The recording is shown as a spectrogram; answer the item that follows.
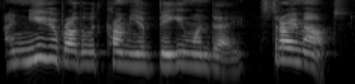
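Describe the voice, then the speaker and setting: A woman's voice: medium pitch, expressive, a little fast, lightly acted. Woman doing a shrieking mean rich wife. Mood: scornful. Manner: shrieking, loud.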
